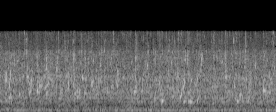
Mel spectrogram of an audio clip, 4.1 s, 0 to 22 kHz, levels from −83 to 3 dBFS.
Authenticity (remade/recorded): recorded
